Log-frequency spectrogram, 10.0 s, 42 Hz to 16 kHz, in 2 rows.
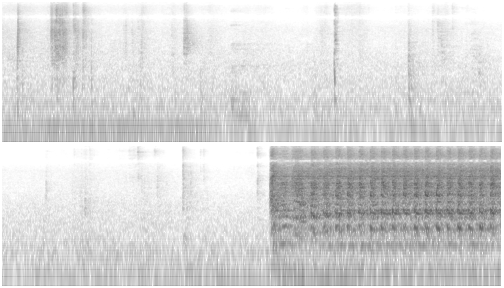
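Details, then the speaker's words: BMW E36 just restored, retried after adding 15 litres of fuel with the charger disconnected: a fast, steady starter whirr cranking about three times a second without catching. Owner suspects a weak battery; cause unconfirmed. "Right, that doesn't want to go and I don't know why."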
